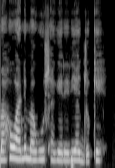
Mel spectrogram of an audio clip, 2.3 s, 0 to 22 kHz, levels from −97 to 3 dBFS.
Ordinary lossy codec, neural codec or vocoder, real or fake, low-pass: none; none; real; none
